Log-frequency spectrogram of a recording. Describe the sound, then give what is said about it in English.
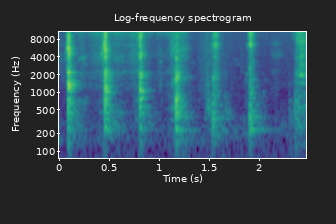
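A banana being peeled: seven short, crisp tearing sounds in a quick, even rhythm, each a bright, papery rip that fades fast, with no voices. “All right, so the banana goes.”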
